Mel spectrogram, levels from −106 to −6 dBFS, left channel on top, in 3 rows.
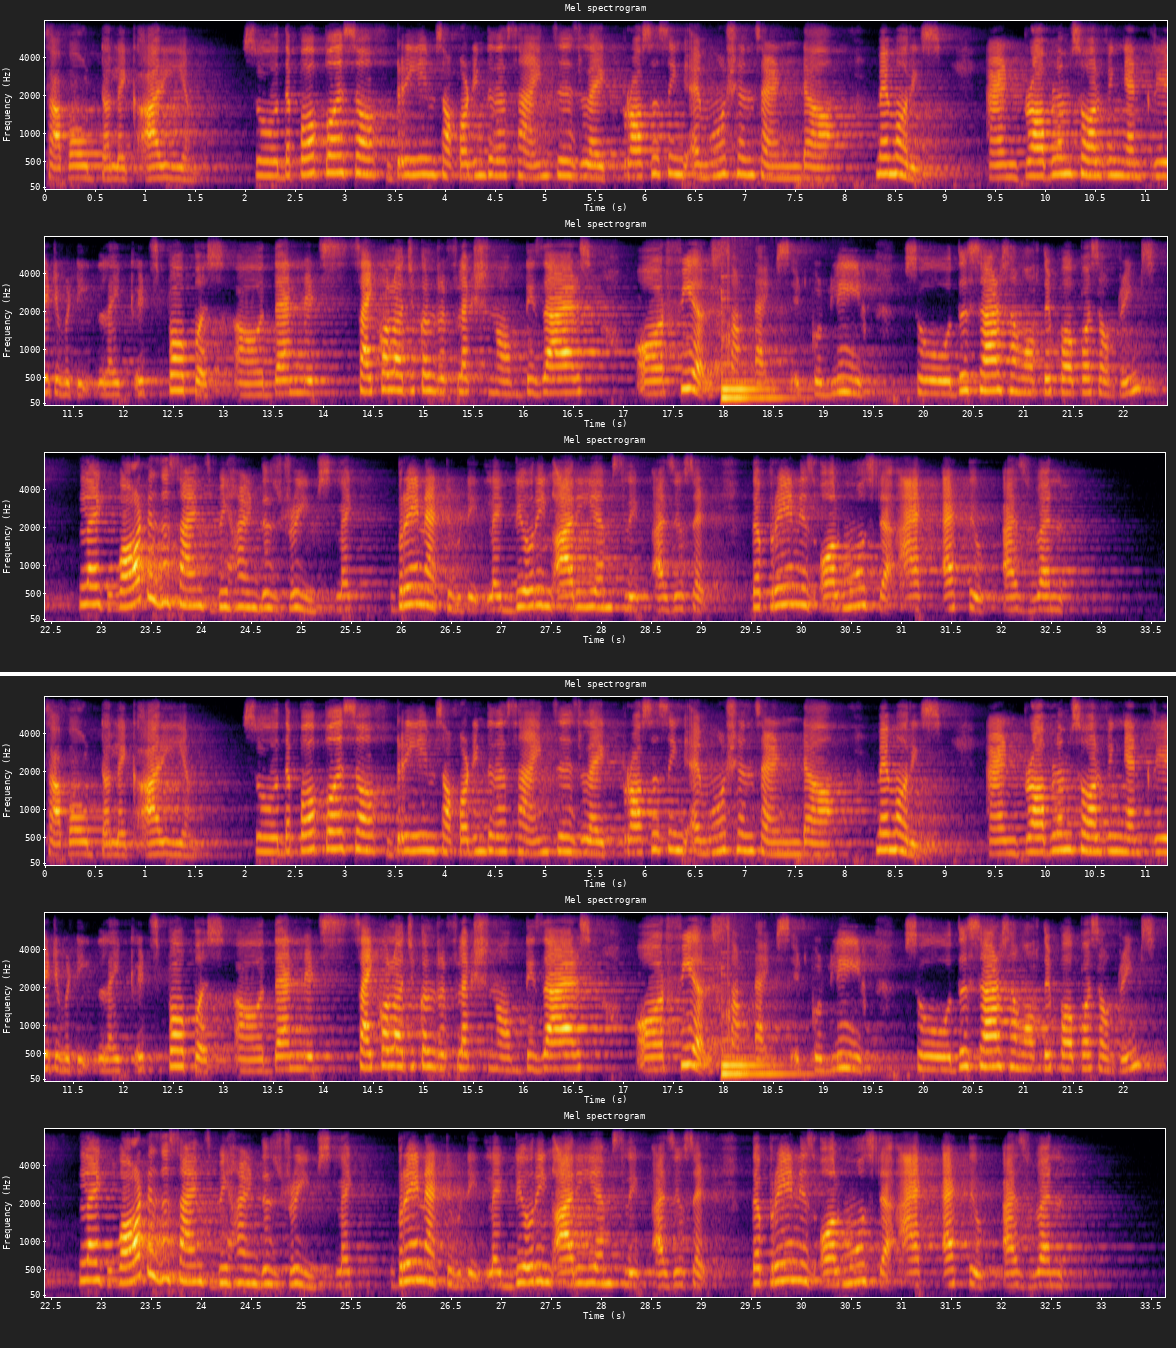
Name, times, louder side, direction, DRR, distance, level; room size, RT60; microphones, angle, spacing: voice 1, 0.0-1.5 2.0-7.9 8.3-8.9 9.4-19.4 19.8-22.3 22.8-25.5 25.9-29.0 29.5-32.6, right 1 dB, 5° right, 11 dB, 0.9 m, -25 dB
Piano, 18.0-19.0, left 1 dB, 20° left, 1.1 m, -23 dB
29.5 x 13.0 x 9.4 m, 1.5 s
head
